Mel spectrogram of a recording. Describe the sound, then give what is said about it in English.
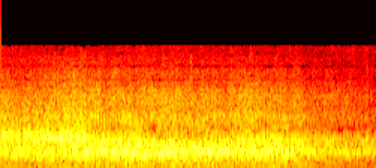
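A spaceship coming in to land on top of a bluff: a loud, steady engine roar with a broad rushing hum that holds for about three seconds, then eases off slightly at the end. No one speaks. “It's a ship. Coming in for a landing on top of the bluff.”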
